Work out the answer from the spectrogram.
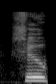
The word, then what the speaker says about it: Zhou: That's spelled Zhou in English. That's how the word is transliterated. And you can pronounce it different ways. Shu period, Zhu period. These are ways that I've heard this term pronounced by English speakers in academia at different points in time.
